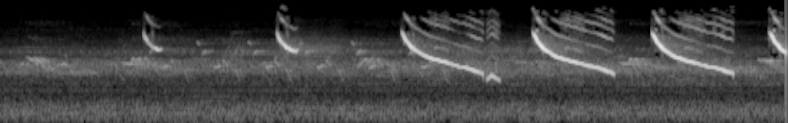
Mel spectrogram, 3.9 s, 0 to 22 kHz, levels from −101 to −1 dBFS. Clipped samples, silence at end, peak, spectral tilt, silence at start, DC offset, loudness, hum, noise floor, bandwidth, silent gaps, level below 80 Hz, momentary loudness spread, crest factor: under 0.1%; 0 s; -4 dBFS; 6 dB/octave; 0.75 s; under 0.1%; -17 LUFS; none; -52 dBFS; 16.5 kHz; none; -80 dBFS; 17 LU; 18 dB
